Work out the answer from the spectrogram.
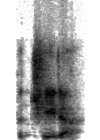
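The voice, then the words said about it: Put-on New York accent. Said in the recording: “That's my New York accent.”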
